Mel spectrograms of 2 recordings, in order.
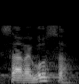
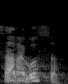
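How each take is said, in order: First: The z is sounded like s. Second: The same.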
